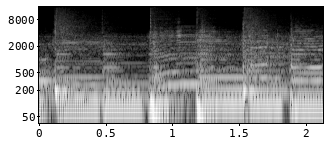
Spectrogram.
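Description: Background rock music led by guitar, with sustained notes and a steady beat.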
